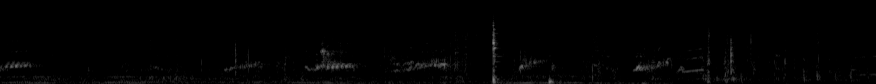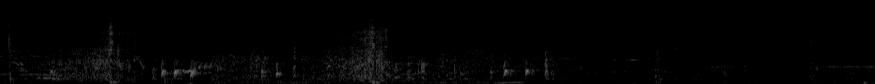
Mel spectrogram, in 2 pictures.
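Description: A hand squishes and kneads soft dough.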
